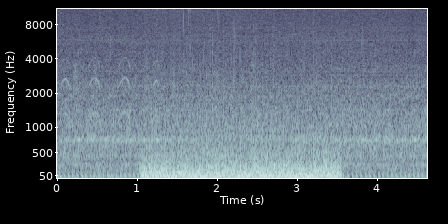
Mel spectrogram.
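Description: A large boat crashes down with a deep rumble.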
